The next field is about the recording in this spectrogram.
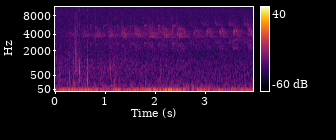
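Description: An ovenbird sings its loud, ringing teacher-teacher song in a steady run of repeated two-note phrases over footsteps crunching along the main trail from a parking lot in late May.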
